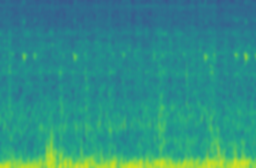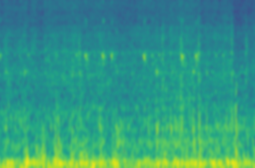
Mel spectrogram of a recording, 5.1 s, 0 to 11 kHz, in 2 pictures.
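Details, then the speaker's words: Classic Chevy C10 V8 truck, sat about five years, previous owner quit over knocking; running not very warm: irregular low knocking deep in the block under exhaust rumble at idle, source unknown; fan belt or pulley seen wobbling. "yeah I hear something down in there I don't know what that is doesn't sound good"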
